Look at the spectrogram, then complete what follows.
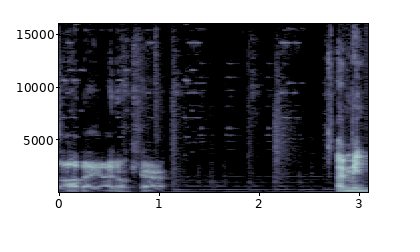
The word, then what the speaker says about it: Abe: Yes, I know that like he's Japanese, so it's pronounced Abe.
